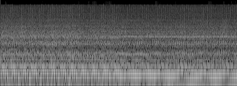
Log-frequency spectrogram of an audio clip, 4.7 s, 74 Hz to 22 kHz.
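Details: Mazda MX5 Miata NA turbo after a DIY coil-on-plug conversion: the engine settles into an even, steady idle with a smooth low drone and no misses, knocks or stumbles; it sounds healthy.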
